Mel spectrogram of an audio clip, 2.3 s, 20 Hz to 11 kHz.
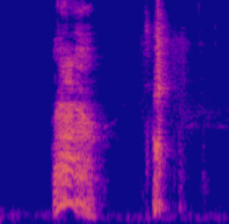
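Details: Elderly 16-year-old Boston terrier, nearly blind and able to see only about a foot, playing: one loud, rough bark-growl lasting half a second, then a shorter sharp yelp about a second later.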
